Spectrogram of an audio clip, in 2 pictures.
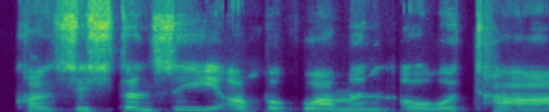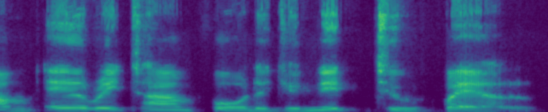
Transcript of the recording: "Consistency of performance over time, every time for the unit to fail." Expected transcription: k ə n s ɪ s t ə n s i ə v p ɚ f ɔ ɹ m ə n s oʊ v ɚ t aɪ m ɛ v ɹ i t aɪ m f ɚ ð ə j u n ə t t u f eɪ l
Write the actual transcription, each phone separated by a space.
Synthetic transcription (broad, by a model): k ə n s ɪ s t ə n s i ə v p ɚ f ɔ m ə n oʊ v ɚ t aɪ m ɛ ɹ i t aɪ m f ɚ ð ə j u n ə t t u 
